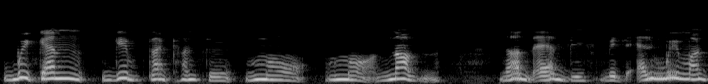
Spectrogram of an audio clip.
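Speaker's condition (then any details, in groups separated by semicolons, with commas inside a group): Cerebral palsy; speech problems when young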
